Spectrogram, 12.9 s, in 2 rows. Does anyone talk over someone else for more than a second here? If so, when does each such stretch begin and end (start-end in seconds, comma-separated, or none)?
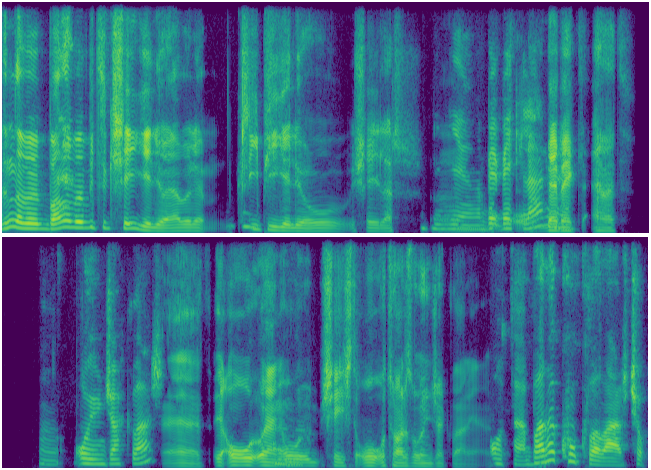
4.3-5.8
